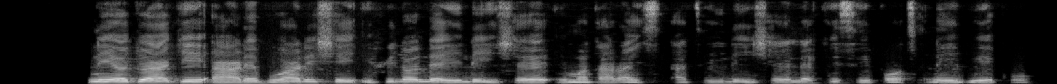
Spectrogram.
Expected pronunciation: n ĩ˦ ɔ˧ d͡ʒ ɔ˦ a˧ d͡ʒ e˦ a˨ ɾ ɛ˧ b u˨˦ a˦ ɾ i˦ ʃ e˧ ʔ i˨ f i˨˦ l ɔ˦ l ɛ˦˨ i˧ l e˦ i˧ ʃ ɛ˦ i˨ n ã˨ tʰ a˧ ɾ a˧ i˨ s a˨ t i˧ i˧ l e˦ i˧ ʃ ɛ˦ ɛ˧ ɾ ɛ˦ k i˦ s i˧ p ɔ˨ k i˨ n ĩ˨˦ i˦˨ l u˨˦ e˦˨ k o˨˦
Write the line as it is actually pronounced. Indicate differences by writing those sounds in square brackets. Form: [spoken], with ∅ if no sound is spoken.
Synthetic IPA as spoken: n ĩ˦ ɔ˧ d͡ʒ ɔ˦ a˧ d͡ʒ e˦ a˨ ɾ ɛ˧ b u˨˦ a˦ ɾ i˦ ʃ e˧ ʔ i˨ f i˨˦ l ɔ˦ l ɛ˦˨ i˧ l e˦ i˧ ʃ ɛ˦ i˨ [m] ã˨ [t] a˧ ɾ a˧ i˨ s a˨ t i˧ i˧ l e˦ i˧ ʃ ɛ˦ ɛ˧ [l] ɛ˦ k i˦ s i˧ p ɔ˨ [t] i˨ n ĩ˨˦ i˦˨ l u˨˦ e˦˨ k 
